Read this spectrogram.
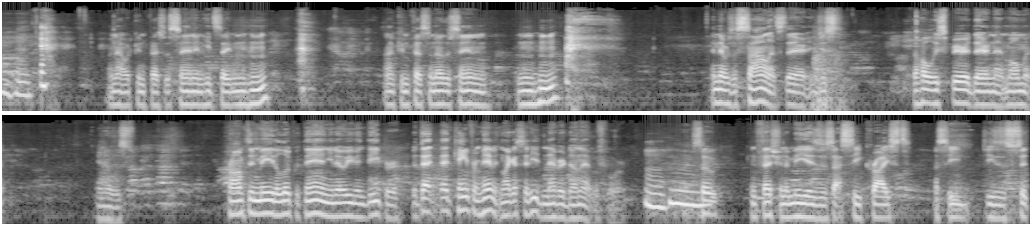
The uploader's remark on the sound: Live from Steubenville South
